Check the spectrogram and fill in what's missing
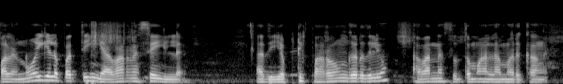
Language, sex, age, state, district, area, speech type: Tamil, male, 18-30, Tamil Nadu, Nagapattinam, rural, spontaneous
